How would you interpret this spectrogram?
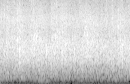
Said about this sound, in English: But our Father loves us. Can you clap your hands for your Father in heaven?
